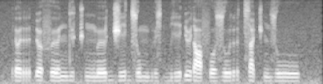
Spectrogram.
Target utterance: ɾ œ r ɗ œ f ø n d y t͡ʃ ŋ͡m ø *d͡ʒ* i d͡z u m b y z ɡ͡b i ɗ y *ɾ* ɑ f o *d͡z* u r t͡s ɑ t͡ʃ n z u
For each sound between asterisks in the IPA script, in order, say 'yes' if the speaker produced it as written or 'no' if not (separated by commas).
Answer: yes, yes, no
